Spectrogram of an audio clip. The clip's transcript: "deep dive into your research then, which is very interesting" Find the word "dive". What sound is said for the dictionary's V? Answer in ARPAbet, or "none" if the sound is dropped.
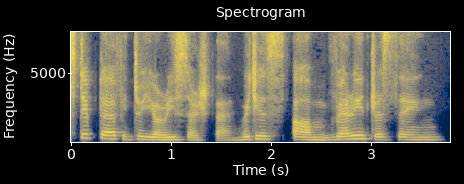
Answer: F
